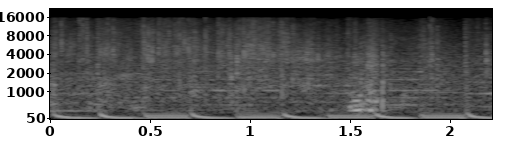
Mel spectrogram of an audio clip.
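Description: Background music with a steady bass-and-kick beat, about four strokes a second, under the crackle of a plastic candy pouch being torn open by hand.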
